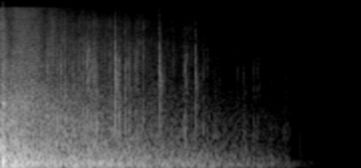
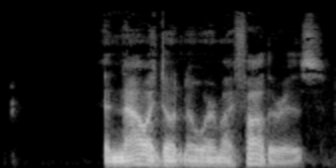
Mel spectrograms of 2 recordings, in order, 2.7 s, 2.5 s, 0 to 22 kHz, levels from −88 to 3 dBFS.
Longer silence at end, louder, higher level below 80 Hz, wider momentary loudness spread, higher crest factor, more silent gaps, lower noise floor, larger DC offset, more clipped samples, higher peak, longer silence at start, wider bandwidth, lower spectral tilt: first, 1.1 s vs 0.15 s; second, -23 LUFS vs -20 LUFS; first, -30 dBFS vs -50 dBFS; first, 23 LU vs 10 LU; about the same, 22 dB vs 18 dB; neither; second, -63 dBFS vs -85 dBFS; neither; first, 0.1% vs under 0.1%; about the same, 0 dBFS vs -2 dBFS; second, 0 s vs 0.8 s; first, 18.5 kHz vs 15.5 kHz; about the same, -7 dB/octave vs -7 dB/octave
